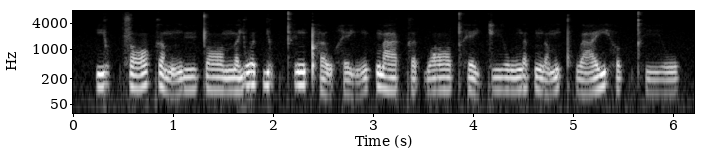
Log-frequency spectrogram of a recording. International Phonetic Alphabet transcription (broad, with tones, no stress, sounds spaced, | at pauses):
j ʊ˨˥ k̚ s ɔː˨˥ k ɐ˨˩ m ŋ yː˨ t̪ ɔː˨ n̪ ɐ˨˥ j w ɵ˥ t̚ j ʊ˨ k̚ t̪ʰ ɪ˥ ŋ pʰ ɐ˨˩ w h e˨˩ j ŋ ʊ˥ k̚ m aː˧ k ɐ˨ t̚ w ɔː˧ t̪ʰ e˨˩ j k iː˨ w ŋ ɐ˧ t̚ ŋ ɐ˨˥ m kʷʰ aː˨˥ j h ʊ˨˥ k̚ t̪ʰ iː˧ w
